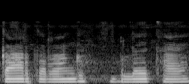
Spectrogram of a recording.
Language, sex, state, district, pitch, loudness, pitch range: Hindi, male, Jharkhand, Palamu, 130 Hz, -19 LUFS, 125-130 Hz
